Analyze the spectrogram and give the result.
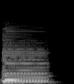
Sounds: guitar
plucked string instrument
musical instrument
music

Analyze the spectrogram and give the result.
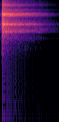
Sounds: tambourine
percussion
musical instrument
music

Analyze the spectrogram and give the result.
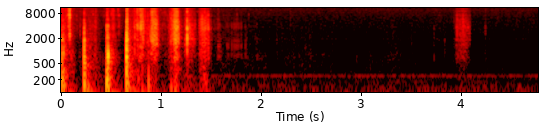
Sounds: run

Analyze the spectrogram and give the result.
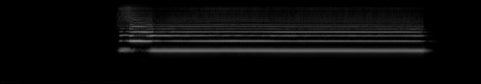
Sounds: wind instrument
music
musical instrument

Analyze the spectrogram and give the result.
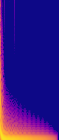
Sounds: musical instrument
music
drum
percussion
bass drum

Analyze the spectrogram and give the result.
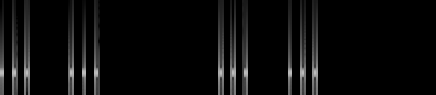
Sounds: telephone
alarm

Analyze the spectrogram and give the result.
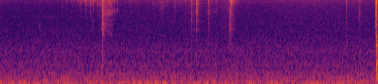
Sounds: crack

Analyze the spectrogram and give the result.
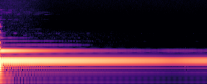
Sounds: acoustic guitar
music
musical instrument
plucked string instrument
guitar

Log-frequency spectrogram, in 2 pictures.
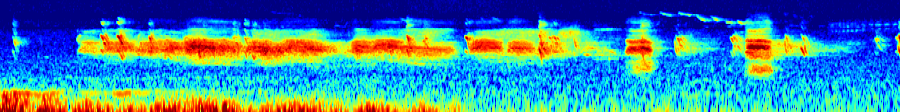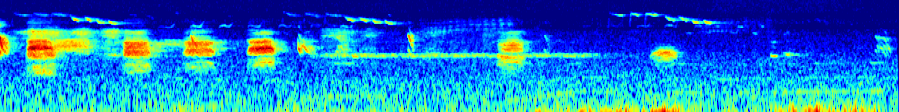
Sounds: bird
crow
bird vocalization
wild animals
animal

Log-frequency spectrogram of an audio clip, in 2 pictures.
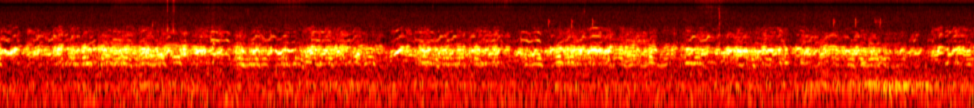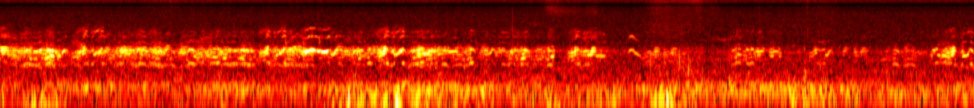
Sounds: fowl
animal
livestock

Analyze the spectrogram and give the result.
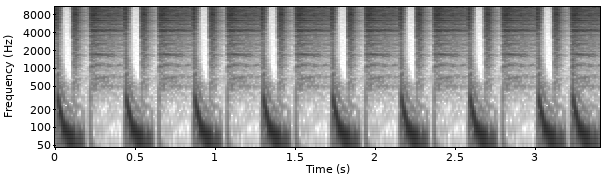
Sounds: musical instrument
percussion
drum kit
music

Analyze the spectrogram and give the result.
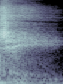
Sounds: human voice
whispering

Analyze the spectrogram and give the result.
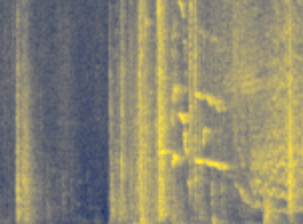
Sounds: squeak

